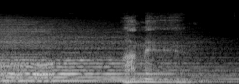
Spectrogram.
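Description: A man singing the closing line of a worship song into a microphone over sustained instrumental chords. His voice holds a note and stops about a second and a half in, leaving the accompaniment chords to fade.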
